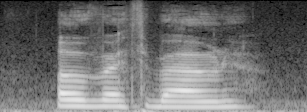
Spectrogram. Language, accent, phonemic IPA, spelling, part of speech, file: English, US, /oʊ.vɚ.θɹoʊn/, overthrown, verb, En-us-overthrown.ogg
- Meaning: past participle of overthrow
